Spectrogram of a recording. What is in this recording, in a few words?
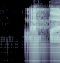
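"lakar", Malay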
